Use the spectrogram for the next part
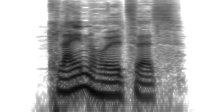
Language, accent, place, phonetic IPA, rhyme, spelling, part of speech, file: German, Germany, Berlin, [ˈklaɪ̯nˌhɔlt͡səs], -aɪ̯nhɔlt͡səs, Kleinholzes, noun, De-Kleinholzes.ogg
- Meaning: genitive of Kleinholz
